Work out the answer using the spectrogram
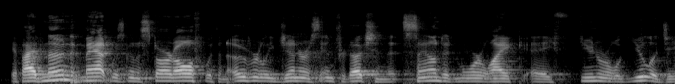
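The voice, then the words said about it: Southern American accent. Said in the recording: “I never thought I even had a Southern accent”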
